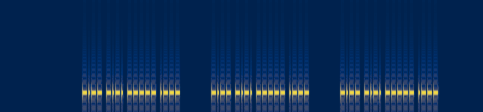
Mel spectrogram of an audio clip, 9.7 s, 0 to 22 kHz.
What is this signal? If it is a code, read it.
Morse code, heard as a keyed tone, about 40 wpm, 700 Hz. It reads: YC0J YC0J YC0J
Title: DXCC-100 Call Signs - 4 Characters - Repeated 3x - 40wpm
